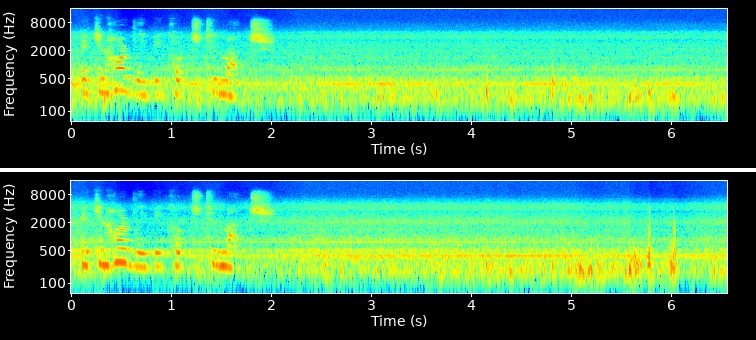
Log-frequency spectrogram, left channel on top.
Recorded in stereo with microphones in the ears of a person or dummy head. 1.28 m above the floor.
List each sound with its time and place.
0.1 s a woman speaking: 5° left (ahead or behind), 1.2 m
